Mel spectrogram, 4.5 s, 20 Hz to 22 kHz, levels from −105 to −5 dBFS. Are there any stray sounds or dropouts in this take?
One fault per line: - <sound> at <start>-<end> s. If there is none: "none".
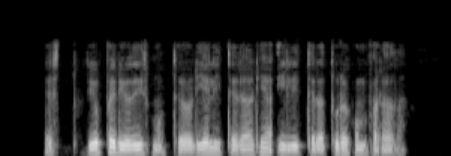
none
